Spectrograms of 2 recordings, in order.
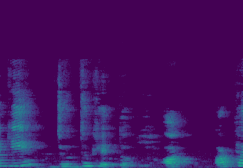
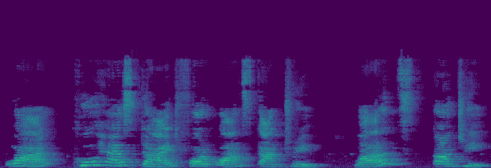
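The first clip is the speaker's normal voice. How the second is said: slow dictation; much slower than usual. Shown as a demonstration. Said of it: "dictating a definition slowly".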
